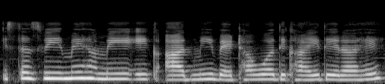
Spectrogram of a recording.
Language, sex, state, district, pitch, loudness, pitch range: Hindi, female, Madhya Pradesh, Bhopal, 235 Hz, -12 LUFS, 220-260 Hz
